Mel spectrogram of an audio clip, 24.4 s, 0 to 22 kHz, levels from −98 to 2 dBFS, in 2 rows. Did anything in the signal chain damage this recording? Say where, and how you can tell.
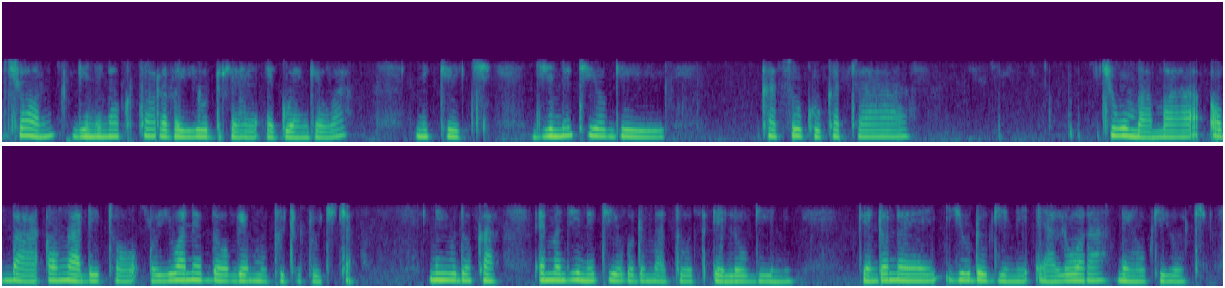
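Yes, at the codec stage: a G.729 codec runs throughout. It rebuilds the speech from a vocal tract filter, a pitch predictor and a few pulses per frame, which fits 8 kbit/s. Nothing above 4 kHz survives, and the speech sounds plainly rough and synthetic.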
